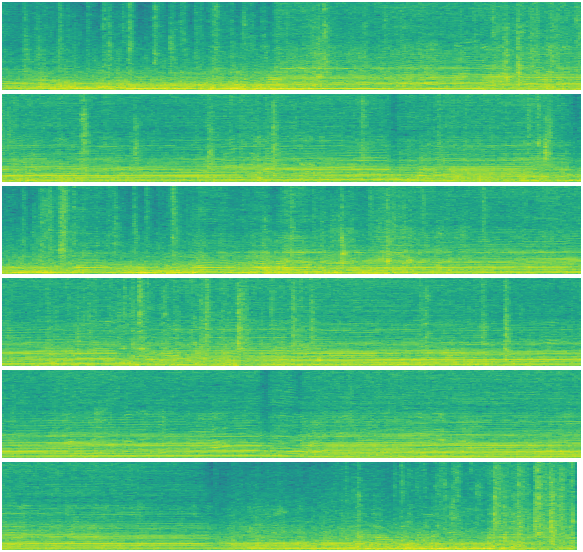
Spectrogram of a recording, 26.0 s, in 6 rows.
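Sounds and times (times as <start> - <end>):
sharp clicks and knocks: 0.0 - 18.5, 23.8 - 26.0
car engine at high revs: 0.0 - 26.0.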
